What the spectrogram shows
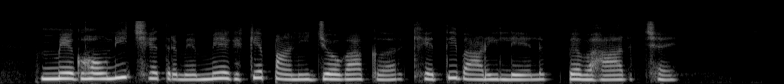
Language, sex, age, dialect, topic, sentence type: Magahi, female, 18-24, Western, agriculture, statement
